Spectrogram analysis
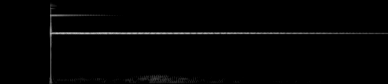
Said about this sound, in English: Settling into your meditation posture. And here comes the bell.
